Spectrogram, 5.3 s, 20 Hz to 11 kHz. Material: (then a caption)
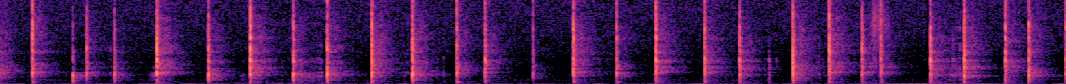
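Cardboard. Long nails tap and scratch the back panel of a small cardboard soap box with a bar inside, turned to show its barcode. About 28 quick, dry taps come in an uneven rhythm, each a sharp click with a hollow papery knock near 1.3 kHz and a bright edge. Each tap dies away almost at once, with faint scratching between them.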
